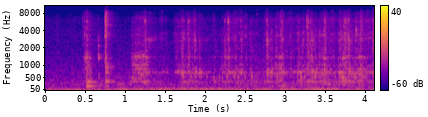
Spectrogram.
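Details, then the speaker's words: Old rusted Singer sewing machine under restoration, test stitching after the old bobbin was reinstalled: light, even needle and feed clicks with no knocking, scraping or binding; normal stitching. "পুরাতনটা দিয়ে সুন্দর হচ্ছে, এখন আমাকে trial দিতে হবে, trial চালিয়ে দেখতে হবে।"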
